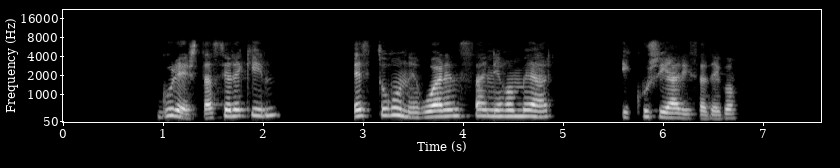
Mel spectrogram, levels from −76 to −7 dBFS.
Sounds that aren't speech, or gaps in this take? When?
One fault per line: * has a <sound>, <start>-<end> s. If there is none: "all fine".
all fine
